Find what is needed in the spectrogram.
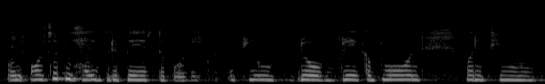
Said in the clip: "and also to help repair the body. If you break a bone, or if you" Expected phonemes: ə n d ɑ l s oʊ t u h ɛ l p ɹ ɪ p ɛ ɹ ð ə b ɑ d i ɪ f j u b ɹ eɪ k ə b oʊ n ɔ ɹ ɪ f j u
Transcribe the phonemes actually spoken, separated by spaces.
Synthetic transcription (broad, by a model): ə n d ɑ l s oʊ t u h ɛ l p ɹ ɪ p ɛ ɹ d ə b ɑ d i ɪ f j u b ɹ eɪ k ə b oʊ n ɔ ɹ ɪ f j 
